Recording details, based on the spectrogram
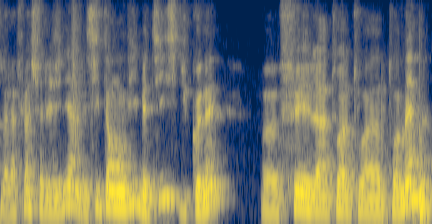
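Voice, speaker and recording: Somewhat breathy and dark, mellow in tone, a man speaks fairly quickly at a medium pitch. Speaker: art supplies shop livestream host. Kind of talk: live demonstration stream answering chat. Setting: live video stream. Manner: fast; animated.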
